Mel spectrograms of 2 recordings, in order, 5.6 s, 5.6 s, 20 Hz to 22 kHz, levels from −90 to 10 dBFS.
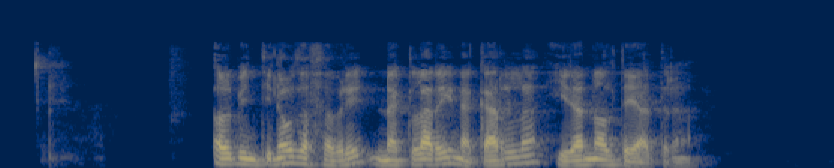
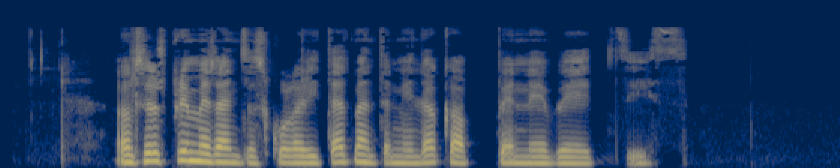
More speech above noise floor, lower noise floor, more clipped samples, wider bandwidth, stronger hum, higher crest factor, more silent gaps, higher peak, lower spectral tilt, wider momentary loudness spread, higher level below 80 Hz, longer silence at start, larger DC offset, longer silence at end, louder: first, over 64 dB vs 54 dB; first, under -90 dBFS vs -74 dBFS; neither; second, 7.8 kHz vs 11.5 kHz; neither; about the same, 20 dB vs 18 dB; neither; second, -10 dBFS vs -2 dBFS; about the same, -7.5 dB/octave vs -6.5 dB/octave; second, 6 LU vs 16 LU; about the same, -64 dBFS vs -64 dBFS; first, 1.4 s vs 0.8 s; neither; second, 0.95 s vs 1.1 s; second, -27 LUFS vs -20 LUFS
